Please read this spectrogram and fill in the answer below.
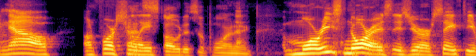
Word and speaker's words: Maurice Norris: It's not Morris Norris, but that's how we all call him, right? Maurice Norris, if that's the accurate way to say his name, is the guy.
